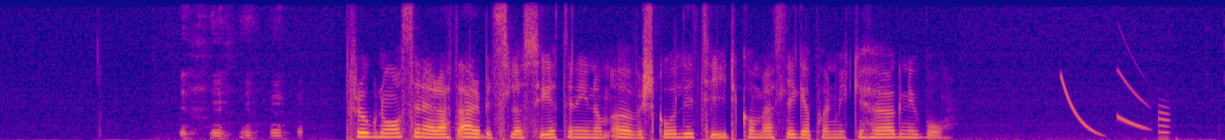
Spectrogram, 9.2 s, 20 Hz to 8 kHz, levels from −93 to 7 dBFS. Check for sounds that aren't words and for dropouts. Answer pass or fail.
fail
